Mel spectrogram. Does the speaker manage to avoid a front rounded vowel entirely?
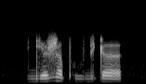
no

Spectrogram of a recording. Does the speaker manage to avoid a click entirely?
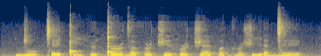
no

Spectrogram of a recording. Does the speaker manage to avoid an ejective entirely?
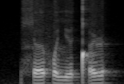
no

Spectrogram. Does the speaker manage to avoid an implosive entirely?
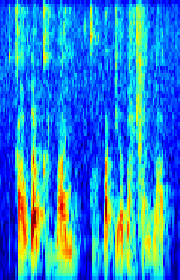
no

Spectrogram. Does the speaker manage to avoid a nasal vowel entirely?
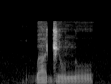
no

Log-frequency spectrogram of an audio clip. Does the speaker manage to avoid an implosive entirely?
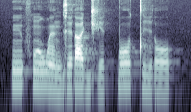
yes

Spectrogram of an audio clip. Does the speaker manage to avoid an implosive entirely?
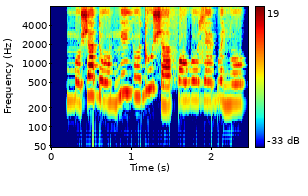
no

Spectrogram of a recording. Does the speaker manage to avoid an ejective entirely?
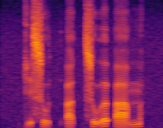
yes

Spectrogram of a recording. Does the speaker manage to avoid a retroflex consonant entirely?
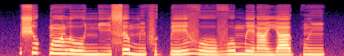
yes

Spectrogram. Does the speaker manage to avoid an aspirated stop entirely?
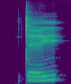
yes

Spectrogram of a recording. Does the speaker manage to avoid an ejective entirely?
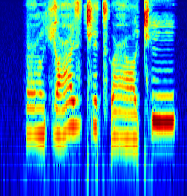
no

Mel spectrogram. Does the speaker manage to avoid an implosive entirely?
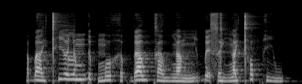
no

